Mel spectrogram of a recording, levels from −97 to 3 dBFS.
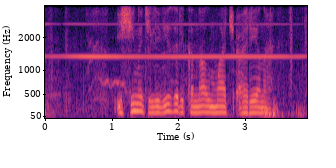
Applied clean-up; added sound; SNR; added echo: none; Wind instrument, woodwind instrument; 8 dB; none.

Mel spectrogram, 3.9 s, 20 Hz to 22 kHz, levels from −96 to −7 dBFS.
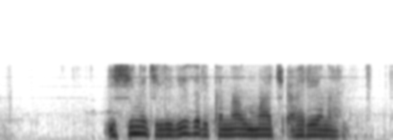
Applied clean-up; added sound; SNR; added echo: neural separator model SepFormer DNS4.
